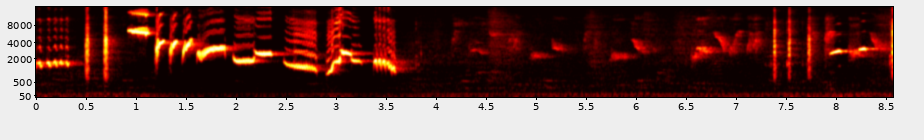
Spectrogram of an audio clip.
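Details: White-rumped shama singing hard to stimulate other birds: a rapid string of high, swooping, varied whistles and sharp clicks, then a quieter stretch with faint distant notes and a final short whistle.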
